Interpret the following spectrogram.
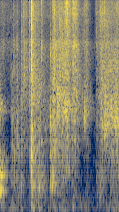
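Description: Paper rustling and sliding on the tabletop as a cut-out construction-paper shape is handled, in a few short scrapes, the loudest about half a second in.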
